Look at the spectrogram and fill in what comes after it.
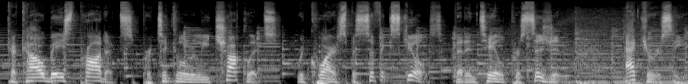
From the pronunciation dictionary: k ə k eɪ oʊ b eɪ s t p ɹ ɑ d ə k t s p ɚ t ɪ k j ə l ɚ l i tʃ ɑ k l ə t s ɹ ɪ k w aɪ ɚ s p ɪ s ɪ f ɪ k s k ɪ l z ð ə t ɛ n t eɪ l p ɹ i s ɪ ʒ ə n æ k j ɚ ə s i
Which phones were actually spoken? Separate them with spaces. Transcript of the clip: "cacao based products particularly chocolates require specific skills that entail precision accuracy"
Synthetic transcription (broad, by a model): k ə k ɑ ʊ b eɪ s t p ɹ ɑ d ə k t s p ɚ t ɪ k j l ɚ l i tʃ ɑ k l ə t s ɹ ɪ k w aɪ ɚ s p ɪ s ɪ f ɪ k s k ɪ l z ð ə t ɛ n t eɪ l p ɹ i s ɪ ʒ ə n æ k j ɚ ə s i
